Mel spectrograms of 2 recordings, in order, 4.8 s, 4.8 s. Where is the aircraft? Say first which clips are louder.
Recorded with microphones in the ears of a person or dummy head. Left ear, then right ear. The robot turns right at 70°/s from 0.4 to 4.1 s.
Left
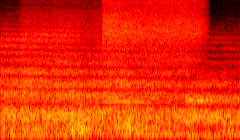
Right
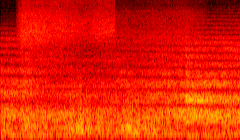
Left 3 dB; 10° left (ahead or behind); by 4.8 s 65° right (ahead or behind).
